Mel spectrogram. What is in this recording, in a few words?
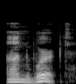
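"unworked", English, British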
